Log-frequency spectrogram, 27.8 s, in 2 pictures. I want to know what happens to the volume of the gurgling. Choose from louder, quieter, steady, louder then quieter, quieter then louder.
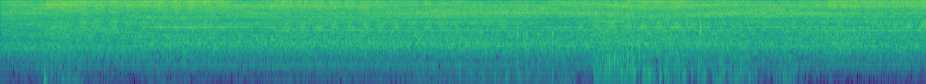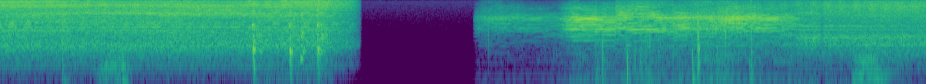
louder then quieter.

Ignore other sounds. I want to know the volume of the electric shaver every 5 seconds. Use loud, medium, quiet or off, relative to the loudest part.
quiet, quiet, off, off, loud, medium.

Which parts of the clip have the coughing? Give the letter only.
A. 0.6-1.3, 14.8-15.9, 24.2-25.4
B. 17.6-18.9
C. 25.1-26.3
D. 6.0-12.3
B.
